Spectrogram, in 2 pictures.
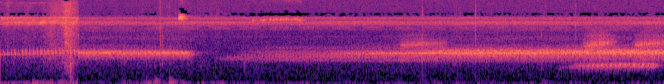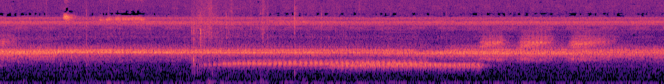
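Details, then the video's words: Evening chorus of toads, frogs and treefrogs at a pond facing a veranda: overlapping long trills at several pitches, one lower buzzing voice coming and going, short higher notes, and a continuous high insect-like hum. "A SINFONIA DOS SAPOS, RÃS E PERERECAS"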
